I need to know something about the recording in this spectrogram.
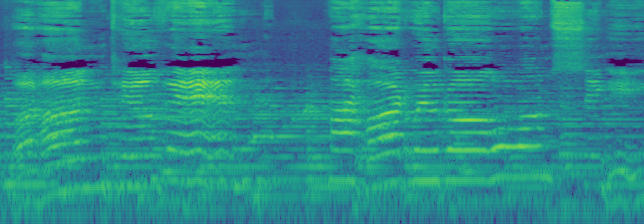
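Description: A man singing a gospel song in an unamplified voice, gliding into and holding long notes, over a steady instrumental accompaniment.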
